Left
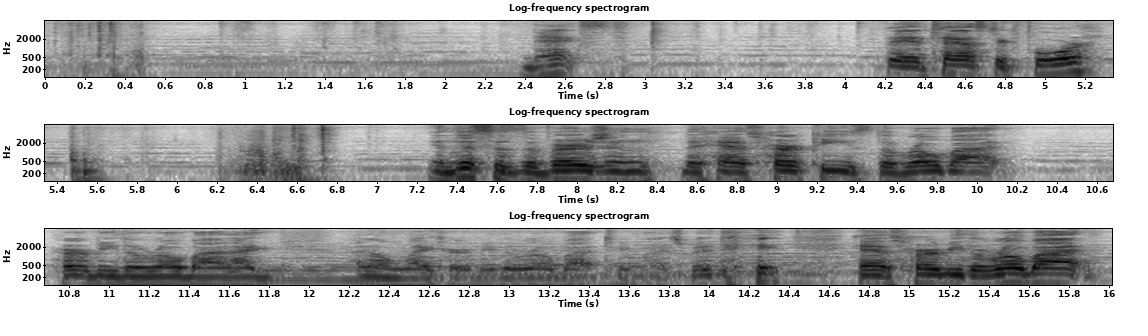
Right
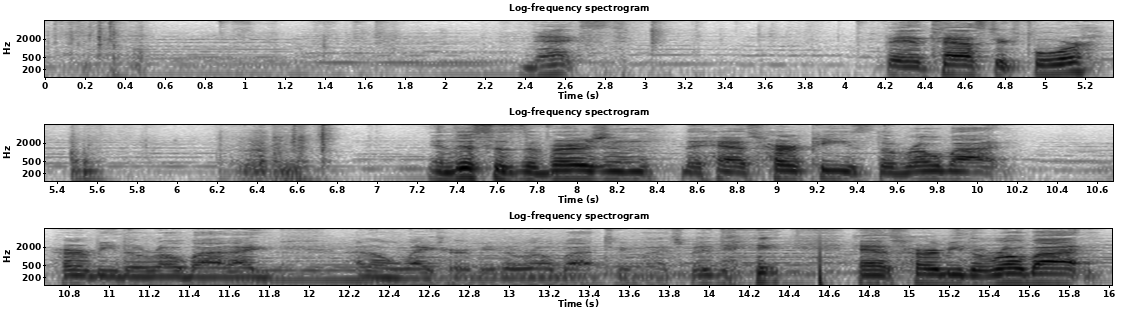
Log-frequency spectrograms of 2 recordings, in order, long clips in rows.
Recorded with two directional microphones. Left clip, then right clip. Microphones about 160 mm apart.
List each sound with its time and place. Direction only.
4.2 s speech: 35° right (ahead or behind)
7.3 s speech: 40° right (ahead or behind)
